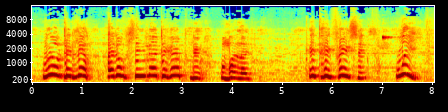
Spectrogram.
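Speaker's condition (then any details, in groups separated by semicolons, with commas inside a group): Cerebral palsy; speech hard to understand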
